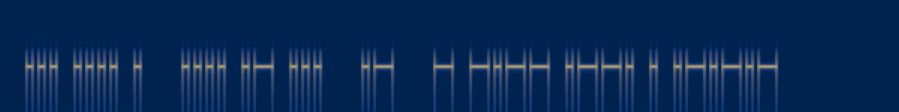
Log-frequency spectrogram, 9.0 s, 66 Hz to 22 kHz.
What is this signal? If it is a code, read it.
Morse code, heard as a keyed tone, about 20 wpm, 700 Hz. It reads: SHE HAS A TYPE.
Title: Sentences from Top 600 Words 20wpm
